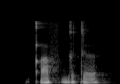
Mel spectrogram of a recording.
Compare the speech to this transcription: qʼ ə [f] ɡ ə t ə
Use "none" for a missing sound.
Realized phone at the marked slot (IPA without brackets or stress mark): f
